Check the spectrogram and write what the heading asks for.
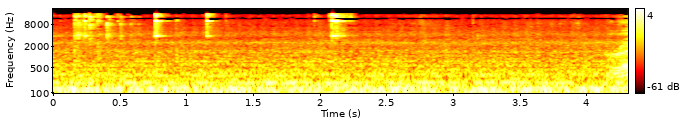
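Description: Steady low background rumble with a few faint light clicks in the first half, as glass test tubes are handled.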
